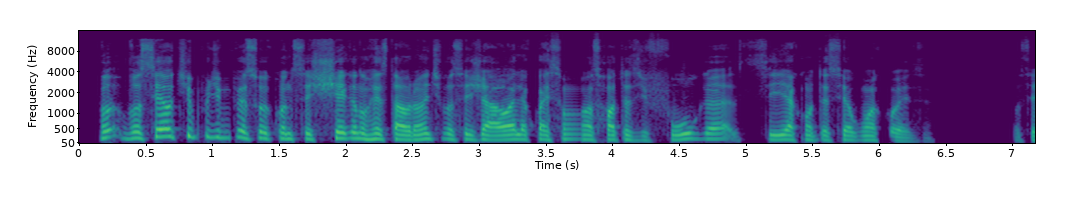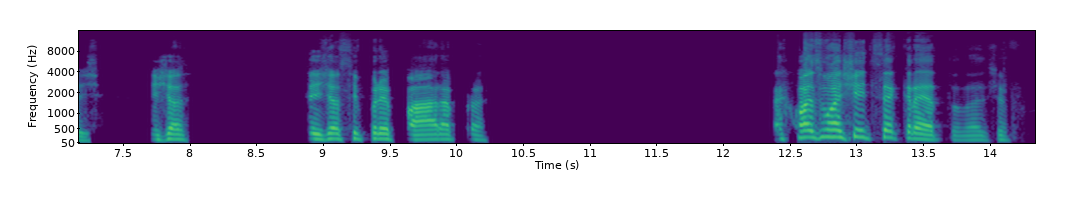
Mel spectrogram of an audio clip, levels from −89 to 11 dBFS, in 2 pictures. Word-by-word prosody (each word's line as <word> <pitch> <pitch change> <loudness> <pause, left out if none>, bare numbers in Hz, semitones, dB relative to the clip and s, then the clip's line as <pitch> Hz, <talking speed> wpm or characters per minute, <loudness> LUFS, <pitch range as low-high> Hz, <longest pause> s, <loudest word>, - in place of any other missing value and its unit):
Vo 210 +4 -2
você 190 +4 -3
é 240 - +7
o 245 - +4
tipo 240 0 -7
de 220 - -6
pessoa 200 -3 -3
que - - -28
quando 180 -2 -2
você 165 +1 -5
chega 185 +4 0
no 175 - +1
restaurante 160 +1 0
você 160 -1 -5
já 145 -2 +1
olha 150 +2 +3
quais 150 -2 -5
são 160 -1 -9
as 145 - -3
rotas 145 -2 -3
de 125 - -14
fuga, 170 +7 -4
se 145 +1 -4
acontecer 140 -1 -5
alguma 135 0 -5
coisa? 105 -4 -10 0.7
Ou - - -26
seja, 120 -3 -10 0.4
você 150 - -6
já 160 -1 +3 0.9
você 165 - +4
já 170 +2 +4
se 165 +2 -4
prepara 155 -2 +4
para 150 -2 -11 2.2
É 160 - -4
quase 215 +5 +6
um 230 - +5
agente 225 -4 +5
secreto, 170 -10 +2
né, 135 +1 -9
tipo 130 +1 -13
160 Hz, 175 wpm, -23 LUFS, 145-180 Hz, 2.2 s, é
